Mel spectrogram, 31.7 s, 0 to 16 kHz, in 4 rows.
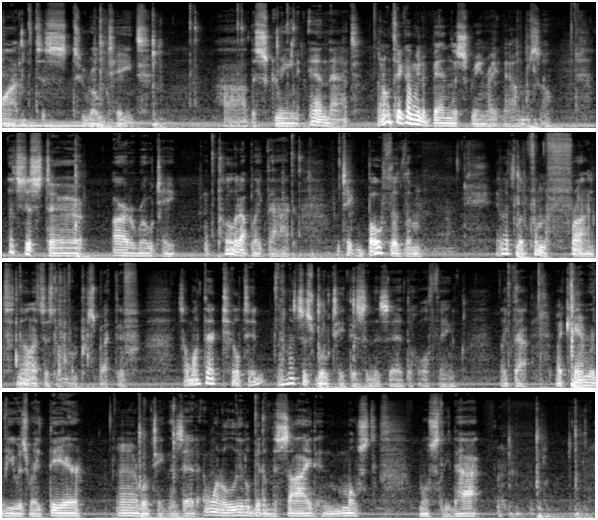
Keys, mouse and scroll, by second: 0.3 shift+click, 0.6 shift+click, 1.3 alt+a, 2.0 z, 3.1 click, 3.8 shift+click, 7.0 ctrl+KP_3, 8.9 r, 11.7 shift+click, 14.8 KP_1, 15.7-16.1 scroll down 2, 16.1 middle click, 16.7 scroll down 1, 17.0 middle click, 20.0 r, 23.4 KP_0, 25.5 r, 30.9 alt+h, 31.4 alt+a.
